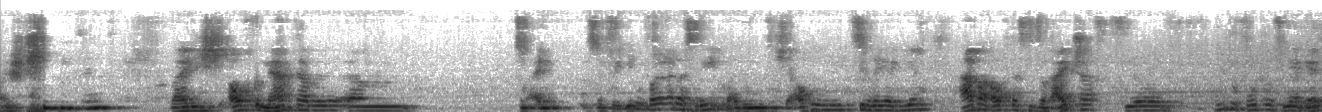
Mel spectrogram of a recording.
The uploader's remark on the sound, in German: Livemitschnitt der Netzwerkveranstaltung Content und Crémant. Sprachen wir im schönen Jules Verne in Saarbrücken.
